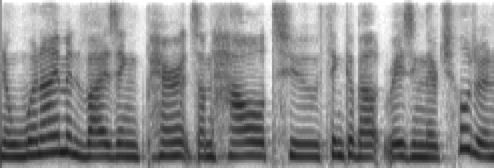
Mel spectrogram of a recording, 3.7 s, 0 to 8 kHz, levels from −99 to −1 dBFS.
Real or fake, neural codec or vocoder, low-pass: fake; codec, 16 kHz in and 24 kHz out, 1 kbps, XY-Tokenizer; 7.2 kHz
